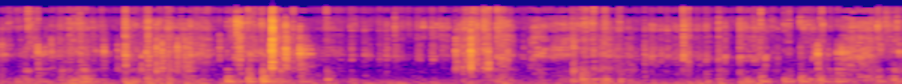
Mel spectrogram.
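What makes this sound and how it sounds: A blade scrapes and shaves a solid, hand-sized peach bar of dry soap held in the palm by long nails, curling it into flakes. The sound is a dense run of crisp, bright scraping and crackling, with short dry strokes and two sharper snaps partway through, each stopping instantly with no ring.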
